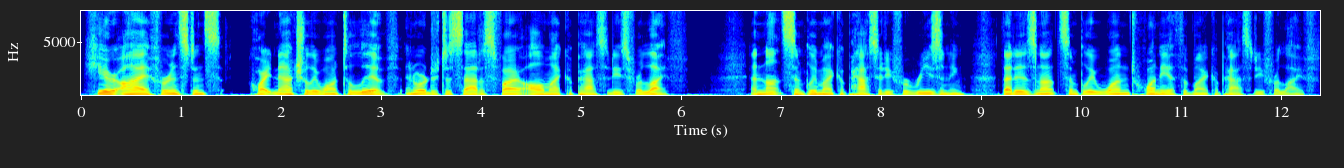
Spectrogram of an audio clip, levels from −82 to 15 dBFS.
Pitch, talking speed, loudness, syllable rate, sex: 110 Hz, 175 wpm, -19 LUFS, 5.5 syllables/s, male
